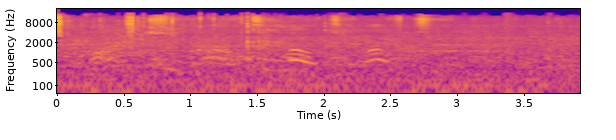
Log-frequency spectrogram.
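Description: A young boy speaks playfully close by.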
